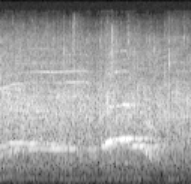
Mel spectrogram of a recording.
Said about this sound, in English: Come on, you can give a better hand clap to the Lord. It's a miracle.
